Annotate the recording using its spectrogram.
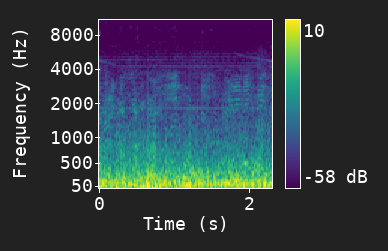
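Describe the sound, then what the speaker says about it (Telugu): A camera drone flies over the Ananthagiri Hills in drizzly weather, giving a loud, steady droning whir that stays close and constant, with possible voices blended into the noise. "ఇక్కడ డ్రోన్ షాట్ తీసుకొని రిటర్న్ వెళ్ళిపోదాం"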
